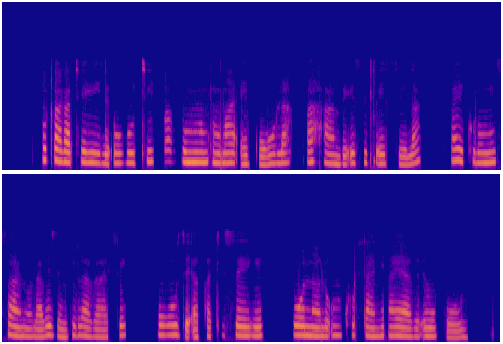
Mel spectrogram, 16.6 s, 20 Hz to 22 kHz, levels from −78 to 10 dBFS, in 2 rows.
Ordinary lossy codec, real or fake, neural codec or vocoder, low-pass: Opus, 64 kbps; fake; codec, 16 kHz in and 24 kHz out, 1 kbps, XY-Tokenizer; 5.4 kHz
